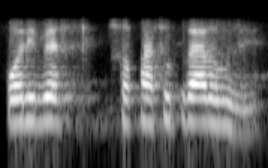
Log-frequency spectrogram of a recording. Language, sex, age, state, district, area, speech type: Odia, female, 45-60, Odisha, Sambalpur, rural, conversation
